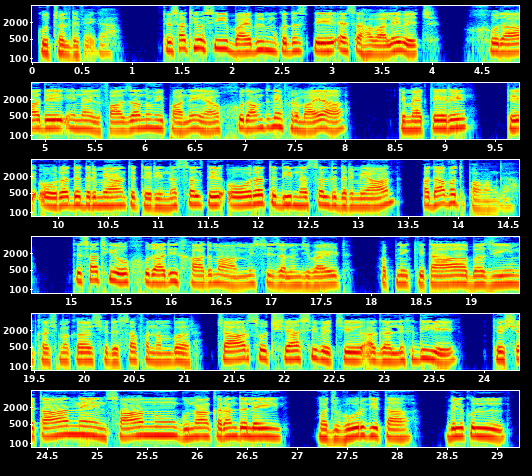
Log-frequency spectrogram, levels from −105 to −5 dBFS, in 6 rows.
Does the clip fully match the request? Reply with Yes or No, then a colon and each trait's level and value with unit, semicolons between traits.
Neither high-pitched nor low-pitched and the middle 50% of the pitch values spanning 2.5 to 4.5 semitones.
Yes: medium, 180 Hz; average, 2.8 semitones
